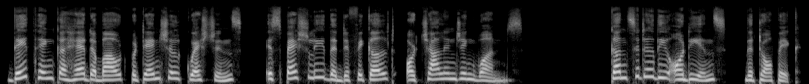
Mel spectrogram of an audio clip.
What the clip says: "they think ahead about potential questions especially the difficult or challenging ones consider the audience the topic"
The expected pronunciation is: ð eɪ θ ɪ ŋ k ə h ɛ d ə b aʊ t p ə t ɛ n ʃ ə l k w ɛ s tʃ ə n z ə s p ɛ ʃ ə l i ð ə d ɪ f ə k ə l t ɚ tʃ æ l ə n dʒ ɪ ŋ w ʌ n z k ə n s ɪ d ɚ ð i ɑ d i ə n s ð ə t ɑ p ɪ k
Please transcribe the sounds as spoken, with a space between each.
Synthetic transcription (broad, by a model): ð eɪ t ɪ ŋ k ə h ɛ d ə b aʊ t p ə t ɛ n ʃ ə l k w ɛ s tʃ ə n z ə s p ɛ ʃ ə l i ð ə d ɪ f ə k ə l t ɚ tʃ æ l ə n dʒ ɪ ŋ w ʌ n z k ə n s ɪ d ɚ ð i ɑ d i ə n s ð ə t ɑ p ɪ k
